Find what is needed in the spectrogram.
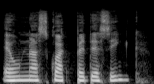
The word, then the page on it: ewnasgwatpetesing: Mi'gmaq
